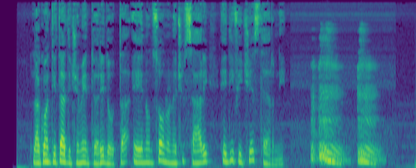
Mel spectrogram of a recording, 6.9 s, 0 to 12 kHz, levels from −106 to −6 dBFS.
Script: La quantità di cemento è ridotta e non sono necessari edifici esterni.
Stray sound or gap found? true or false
true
